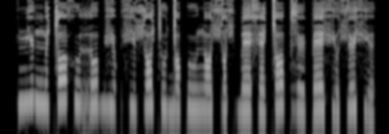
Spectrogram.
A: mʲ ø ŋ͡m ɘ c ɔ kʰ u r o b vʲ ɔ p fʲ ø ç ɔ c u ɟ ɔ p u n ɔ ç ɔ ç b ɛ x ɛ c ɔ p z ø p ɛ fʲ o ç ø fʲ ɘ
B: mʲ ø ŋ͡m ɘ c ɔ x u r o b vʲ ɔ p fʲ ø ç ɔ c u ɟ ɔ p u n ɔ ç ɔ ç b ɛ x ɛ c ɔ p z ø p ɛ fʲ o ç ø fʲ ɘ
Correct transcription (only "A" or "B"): B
